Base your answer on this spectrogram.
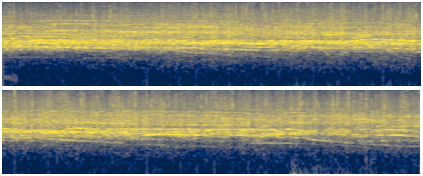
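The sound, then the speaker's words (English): Audience clapping and cheering, a steady, loud wash of applause that holds evenly across the whole stretch with a few voices rising within it. “What are y'all doing? Are y'all clapping? Oh, because she got back from the restroom or something?”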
